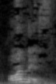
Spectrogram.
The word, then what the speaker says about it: honest: but if we speak when we pronounce the word what is the pronunciation honest o so which sound is coming oh so there are some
